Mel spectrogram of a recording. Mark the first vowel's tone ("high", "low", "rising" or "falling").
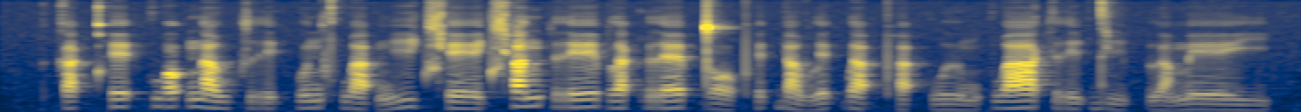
low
